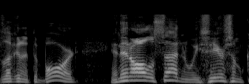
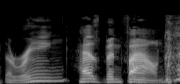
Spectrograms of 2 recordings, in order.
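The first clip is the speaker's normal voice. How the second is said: PA announcer; 3 semitones lower, 9 dB louder, slower than usual. Retold or imitated. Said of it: "the P A announcer comes across and says".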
